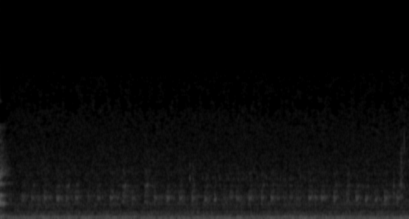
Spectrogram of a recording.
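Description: Steady low hum with a faint hiss, the background noise of a small room, unchanging throughout.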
